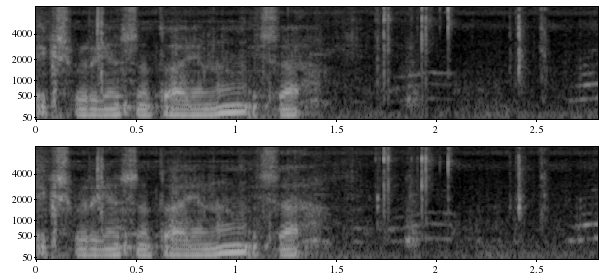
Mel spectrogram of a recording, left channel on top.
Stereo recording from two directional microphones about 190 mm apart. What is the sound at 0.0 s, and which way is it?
Speech, centre (ahead or behind).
